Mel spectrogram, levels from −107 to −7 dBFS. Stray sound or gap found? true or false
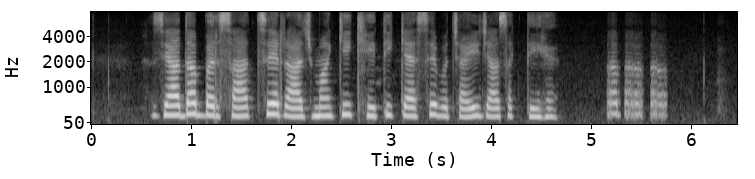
true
